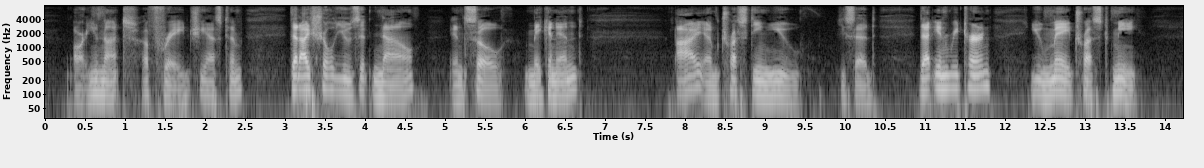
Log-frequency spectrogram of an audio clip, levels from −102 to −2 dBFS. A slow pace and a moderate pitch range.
Yes: slow, 130 wpm; average, 4.9 semitones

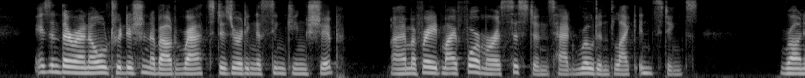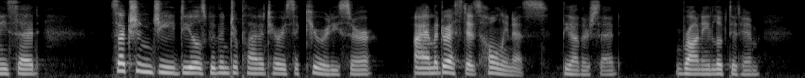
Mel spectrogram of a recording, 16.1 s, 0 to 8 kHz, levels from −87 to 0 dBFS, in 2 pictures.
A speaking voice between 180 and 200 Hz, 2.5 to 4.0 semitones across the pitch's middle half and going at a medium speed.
Yes: high, 190 Hz; average, 3.0 semitones; average, 155 wpm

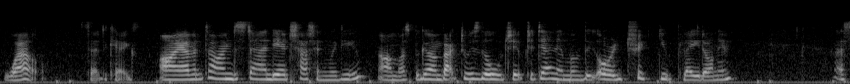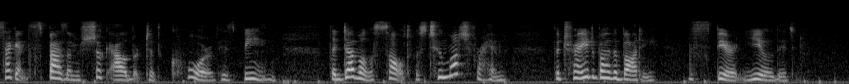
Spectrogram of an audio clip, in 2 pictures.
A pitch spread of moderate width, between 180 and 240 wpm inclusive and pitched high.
Yes: average, 4.2 semitones; average, 200 wpm; high, 235 Hz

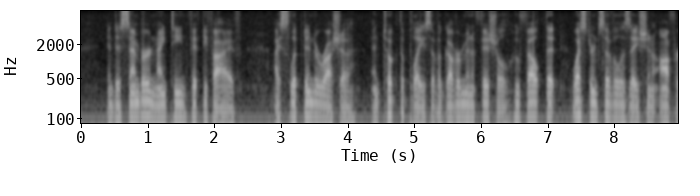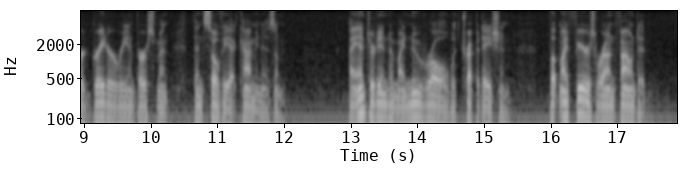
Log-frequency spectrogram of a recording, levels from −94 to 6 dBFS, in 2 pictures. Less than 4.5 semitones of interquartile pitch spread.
Yes: average, 3.1 semitones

